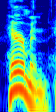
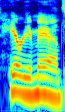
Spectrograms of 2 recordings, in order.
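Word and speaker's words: Herriman: I'm doing well. It's Harriman. – Harriman. Well, I think you're like, yeah, I'm getting better there. I thought, well, last time you pronounced, you told me to pronounce Harry Man, so I was close.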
